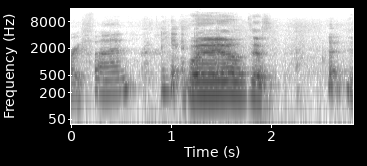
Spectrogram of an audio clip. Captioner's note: laughs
